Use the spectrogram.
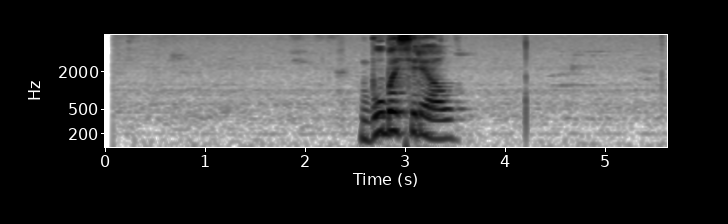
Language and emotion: Russian, neutral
